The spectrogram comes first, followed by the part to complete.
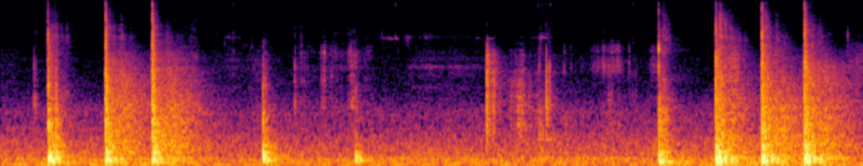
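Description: Claw hammer driving nails into a plywood board with sharp, separate blows: three quick strikes within the first second or so, two more spaced apart, then three more about five seconds in.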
